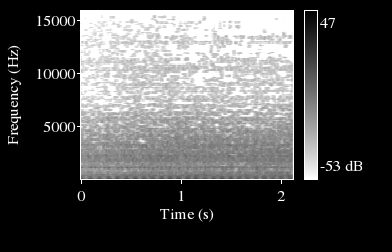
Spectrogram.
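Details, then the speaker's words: Old carbureted Honda Scoopy scooter whose starter was rewired directly, bypassing the CDI; before, pressing the starter only clicked like a weak battery. The starter now lifts the engine at once, and it idles at an even eleven pulses a second; normal. "Oke, di sini bisa didengarkan kalau suara starter untuk fungsi dari starter ini normal, langsung bisa ngangkat."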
